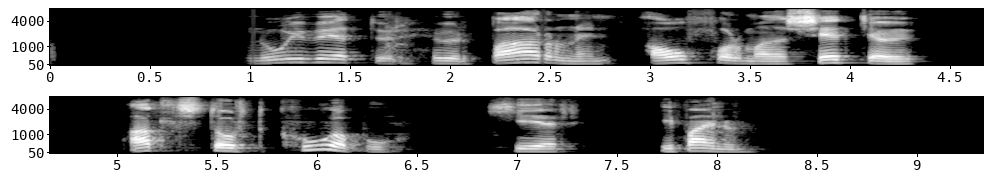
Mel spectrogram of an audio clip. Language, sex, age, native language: Icelandic, male, 40-49, Icelandic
